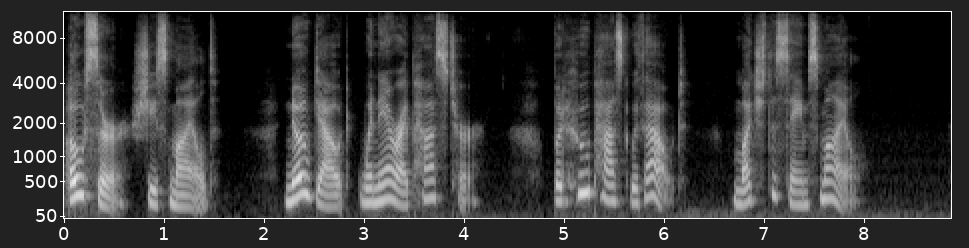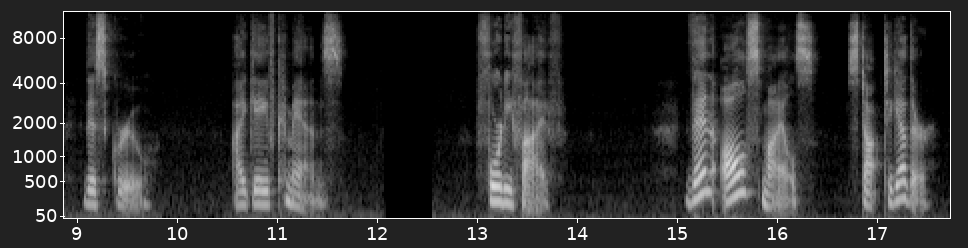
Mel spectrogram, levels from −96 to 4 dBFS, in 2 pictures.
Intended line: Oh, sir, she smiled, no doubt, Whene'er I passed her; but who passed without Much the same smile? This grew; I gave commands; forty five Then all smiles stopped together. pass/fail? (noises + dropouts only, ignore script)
pass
